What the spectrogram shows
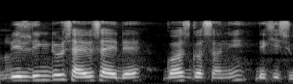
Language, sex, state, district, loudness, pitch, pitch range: Assamese, male, Assam, Sonitpur, -15 LUFS, 175 Hz, 165-205 Hz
